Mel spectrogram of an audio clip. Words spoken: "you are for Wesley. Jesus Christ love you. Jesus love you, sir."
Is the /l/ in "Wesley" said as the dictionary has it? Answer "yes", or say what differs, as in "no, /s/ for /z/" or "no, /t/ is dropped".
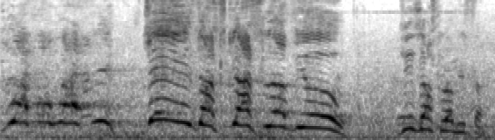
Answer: no, /l/ is dropped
